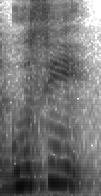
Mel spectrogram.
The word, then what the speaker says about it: 故事: 故事 ya gusi bacanya 故事.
